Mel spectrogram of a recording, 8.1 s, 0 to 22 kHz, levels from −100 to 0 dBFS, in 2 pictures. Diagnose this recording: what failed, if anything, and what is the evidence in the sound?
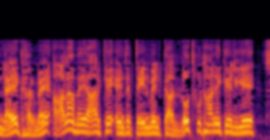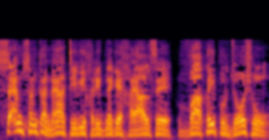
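The codec stage failed throughout. The speech sounds rough and grainy, with noise filling the gaps between harmonics and nothing above 7.7 kHz. That points to heavy low-delay AAC compression, likely AAC-ELD at a bitrate around 16 kbps, where short frames resolve pitch poorly.

The same codec also shows pre-echo from 1.52 to 1.57 s, between "گھر میں اعلی معیار" and "کے انٹرٹینمنٹ کا". A sharp onset late in a transform block had its quantisation noise spread across the whole block, so about 48 ms of hiss leads the attack and softens it.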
